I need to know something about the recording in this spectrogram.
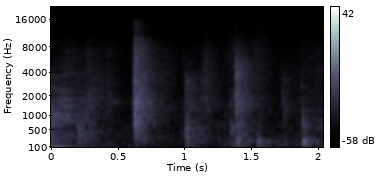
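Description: Footsteps on a wooden floor: about four sharp steps roughly half a second apart.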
